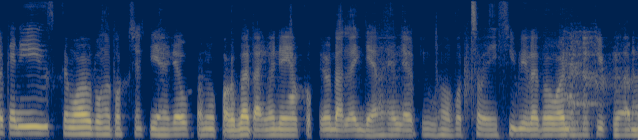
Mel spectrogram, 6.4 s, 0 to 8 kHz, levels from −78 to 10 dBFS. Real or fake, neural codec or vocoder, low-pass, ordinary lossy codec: fake; codec, 16 kHz, 0.5 kbps, X-Codec, HuBERT features, trained on general audio; none; none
